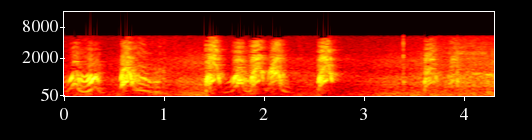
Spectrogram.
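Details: Dogs at play in a yard bark in quick, sharp bursts, several short yips bunched together, then a pause and a few more barks.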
